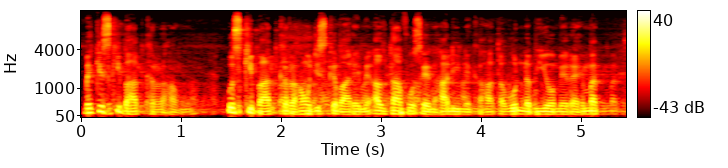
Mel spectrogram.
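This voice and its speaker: A man's voice: lowish voice, fast. Dramatic male preacher with a crowd. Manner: dramatic, calls for crowd responses. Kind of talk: emotional Islamic sermon storytelling. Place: live religious gathering. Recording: crowd noise at a live gathering.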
